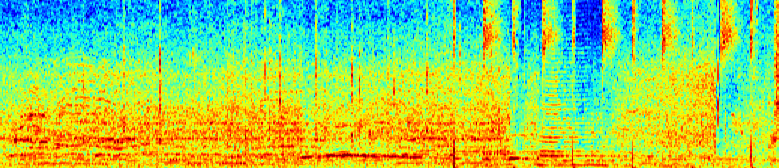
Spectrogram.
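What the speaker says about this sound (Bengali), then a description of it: "অবশেষে সকাল সাড়ে সাতটার দিকে ট্রেন আসলো" A train pulls into a station platform on the way toward Darjeeling with a continuous rumble, and a crowd is heard around it. Sharp clanks from the railcars come near the end.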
